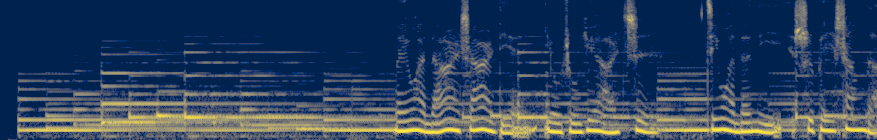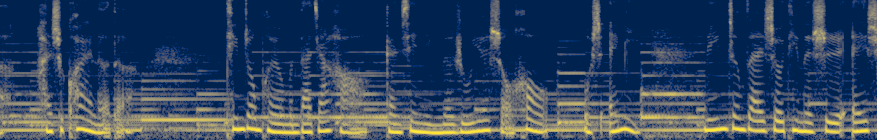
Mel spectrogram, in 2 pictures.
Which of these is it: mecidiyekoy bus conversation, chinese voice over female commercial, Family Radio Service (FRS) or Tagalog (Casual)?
chinese voice over female commercial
